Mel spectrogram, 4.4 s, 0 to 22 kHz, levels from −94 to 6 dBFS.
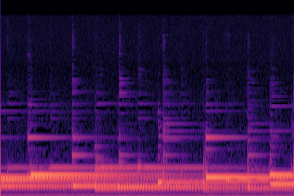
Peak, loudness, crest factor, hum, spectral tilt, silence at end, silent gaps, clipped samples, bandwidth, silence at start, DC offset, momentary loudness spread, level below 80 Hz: -12 dBFS; -27 LUFS; 14 dB; none; -9.5 dB/octave; 0 s; none; under 0.1%; 11.5 kHz; 0 s; 0.2%; 7 LU; -68 dBFS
